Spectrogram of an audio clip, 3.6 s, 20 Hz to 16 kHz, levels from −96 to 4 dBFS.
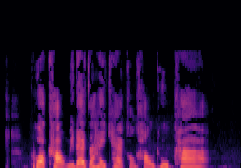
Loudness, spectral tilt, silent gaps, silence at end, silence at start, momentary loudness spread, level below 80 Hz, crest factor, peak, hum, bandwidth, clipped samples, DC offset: -29 LUFS; -4 dB/octave; none; 0.55 s; 0.5 s; 11 LU; -72 dBFS; 22 dB; -8 dBFS; none; 11.5 kHz; under 0.1%; under 0.1%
